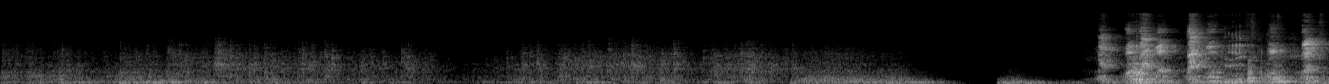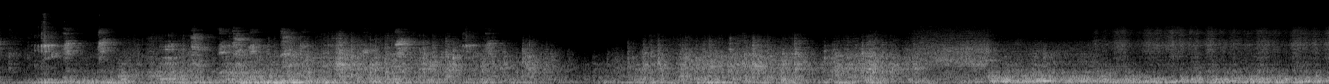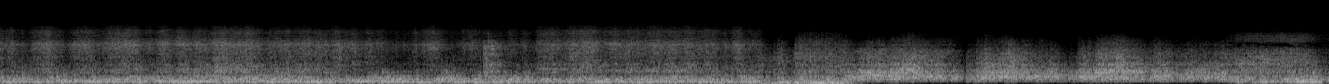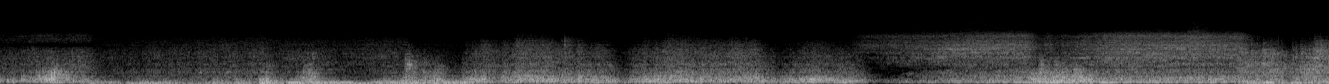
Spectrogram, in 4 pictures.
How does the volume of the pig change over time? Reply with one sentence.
The volume of the pig goes down.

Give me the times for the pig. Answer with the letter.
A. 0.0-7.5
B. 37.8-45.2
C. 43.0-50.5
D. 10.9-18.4
D.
